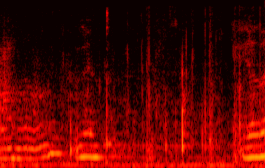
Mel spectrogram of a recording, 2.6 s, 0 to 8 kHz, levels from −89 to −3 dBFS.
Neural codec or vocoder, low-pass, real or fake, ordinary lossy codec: codec, 16 kHz in and 24 kHz out, 2.2 kbps, FireRedTTS-2 codec; 7.2 kHz; fake; Opus, 64 kbps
